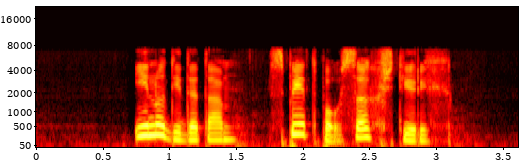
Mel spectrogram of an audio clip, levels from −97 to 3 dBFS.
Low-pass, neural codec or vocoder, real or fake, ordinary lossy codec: 7.2 kHz; codec, 16 kHz, 16 kbps, FunCodec, trained on Chinese and English, 50 frames a second; fake; none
